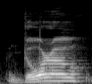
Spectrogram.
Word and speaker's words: Douro: And it's generally exclusively from the Douro Valley, and that's D-O-U-R-O, in case I am totally mispronouncing that, and I apologize. – No, that's how I would say it. – Okay. And it's from the northern province of Portuga. Portuga? P-O-R-T-U-G-A.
